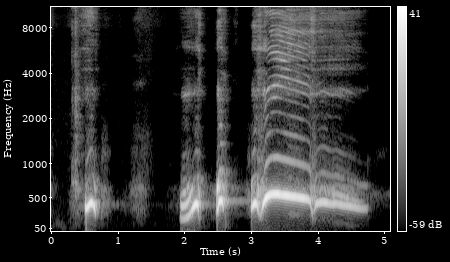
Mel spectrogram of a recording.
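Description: A voice mimics an owl with a few short hoots followed by one long, wavering hoot, close and clear with no other sounds.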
